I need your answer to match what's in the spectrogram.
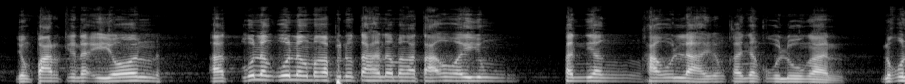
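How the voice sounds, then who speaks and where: Priest guy preaching in a big church, kinda high voice, tells stories casually, lots of echo. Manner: conversational, tags "no?" after phrases; animated storyteller, acts out quoted voices. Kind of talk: homily with storytelling. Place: large church. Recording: long church reverb.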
